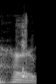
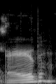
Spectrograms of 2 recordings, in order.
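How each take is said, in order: First: The word starts with an audible H sound. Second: The word starts without an H sound. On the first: "I just like pronouncing the H" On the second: "It's actually herb"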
